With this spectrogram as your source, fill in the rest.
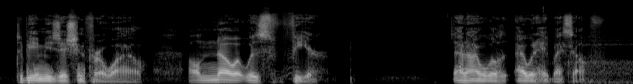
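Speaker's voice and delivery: usual speaking voice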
